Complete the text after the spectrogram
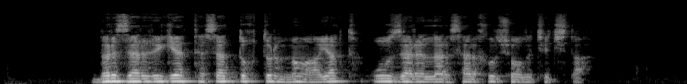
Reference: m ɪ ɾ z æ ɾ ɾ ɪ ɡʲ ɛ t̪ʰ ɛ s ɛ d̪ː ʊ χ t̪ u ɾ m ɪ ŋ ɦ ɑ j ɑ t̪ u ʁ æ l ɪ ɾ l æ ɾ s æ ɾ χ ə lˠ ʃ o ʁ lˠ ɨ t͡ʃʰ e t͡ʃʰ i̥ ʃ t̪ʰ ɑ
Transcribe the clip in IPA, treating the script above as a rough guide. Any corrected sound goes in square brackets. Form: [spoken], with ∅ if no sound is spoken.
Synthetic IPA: [b] ɪ ɾ z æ ɾ ɾ ɪ ɡʲ ɛ t̪ʰ ɛ s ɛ d̪ː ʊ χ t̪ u ɾ m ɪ ŋ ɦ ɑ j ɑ t̪ u [z] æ [ɾ] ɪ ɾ l æ ɾ s æ ɾ χ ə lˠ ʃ o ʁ lˠ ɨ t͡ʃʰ e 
